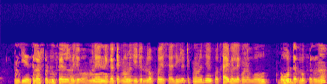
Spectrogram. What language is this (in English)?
Assamese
